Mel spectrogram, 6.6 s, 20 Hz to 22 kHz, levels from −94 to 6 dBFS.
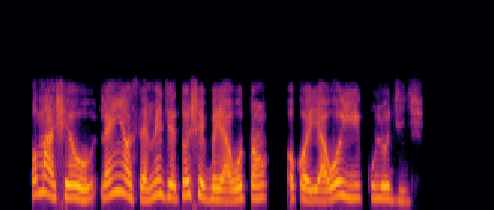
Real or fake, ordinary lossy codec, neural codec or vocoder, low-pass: fake; none; codec, 16 kHz in and 24 kHz out, 2.2 kbps, FireRedTTS-2 codec; 5.4 kHz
